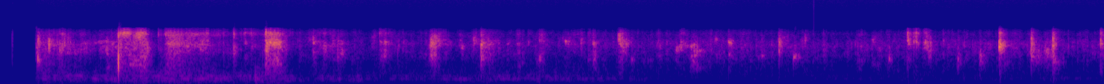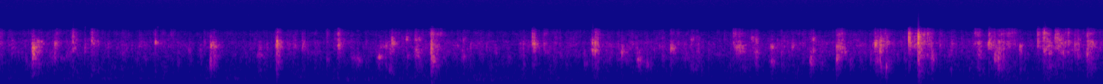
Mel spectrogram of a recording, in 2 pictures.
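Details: Wild boar being fed acorns collected by schoolchildren in Hagen-Hohenlimburg chew and smack loudly with relish, a steady run of wet clicks and crunches.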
